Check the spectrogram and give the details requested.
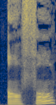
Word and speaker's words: enfant: You don't pronounce the S.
